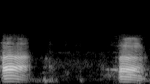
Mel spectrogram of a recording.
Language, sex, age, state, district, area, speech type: Tamil, male, 60+, Tamil Nadu, Perambalur, rural, conversation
